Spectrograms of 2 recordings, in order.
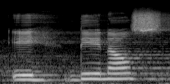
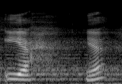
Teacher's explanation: ha besar ini dia posisinya sejajar dengan hamzah, yaitu halqi bawah ya, tenggorokan bawah. Agak sedikit gemang.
